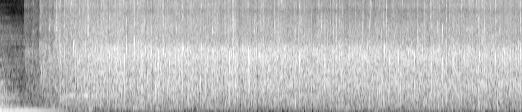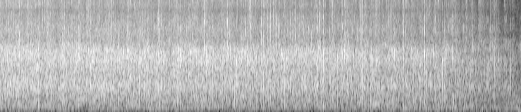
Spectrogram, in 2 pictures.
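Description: Audience applauding in a concert hall, the clapping swelling within the first two seconds as the last of the concert band's final chord dies away, then holding steady and easing off slightly near the end.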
